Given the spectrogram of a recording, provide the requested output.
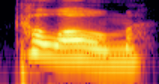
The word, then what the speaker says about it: Colombe: The B is actually silent. How do you say So Colombe. It's Cologne? French. Oh, wow. It's Yeah. French? Yeah, it's French.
